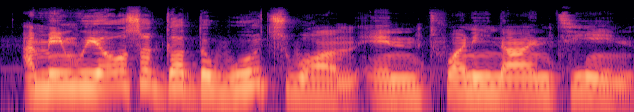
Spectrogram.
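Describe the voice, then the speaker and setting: A man with a Dutch accent speaks at a high pitch with ordinary pitch variation. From Netherlands. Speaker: gaming podcast co-host. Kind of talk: casual chat.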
